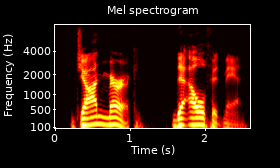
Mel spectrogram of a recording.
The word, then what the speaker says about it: Merrick: hear me correctly John Merrick The Elephant Man I did say mer not Merit but mer don't ask me to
